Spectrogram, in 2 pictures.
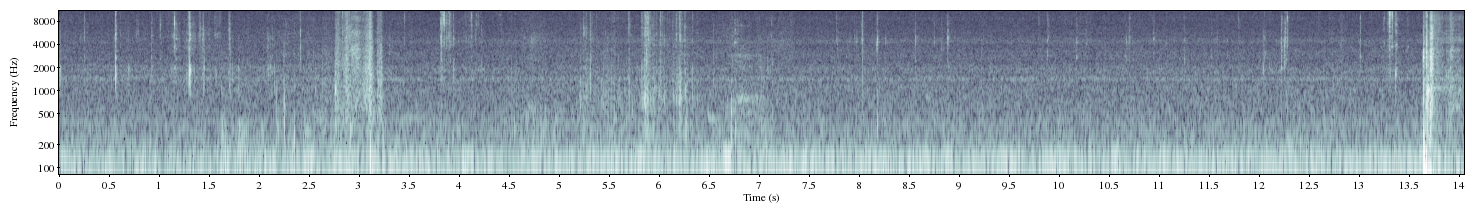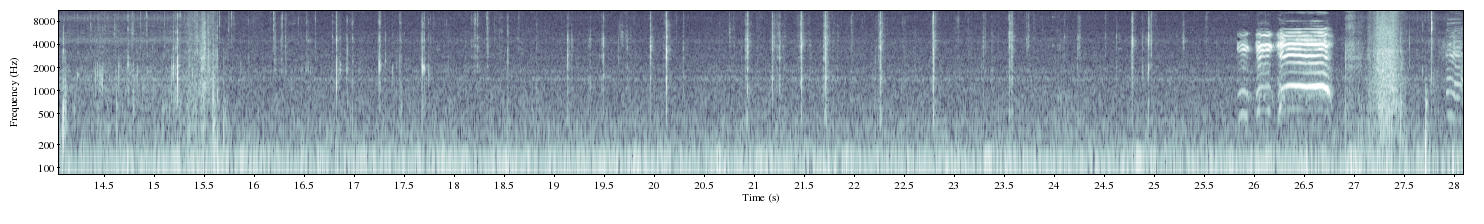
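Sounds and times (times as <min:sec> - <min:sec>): low steady hum: 0:00.0 - 0:28.0
brief rustle: 0:13.6 - 0:15.7, 0:26.9 - 0:27.8
plastic toys clicking and tapping: 0:15.8 - 0:25.6.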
